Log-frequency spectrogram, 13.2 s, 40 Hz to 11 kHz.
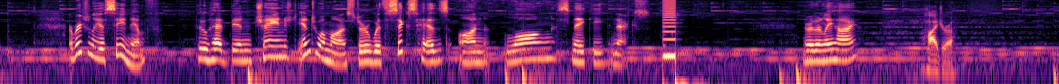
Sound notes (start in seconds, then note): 8.2 buzzer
